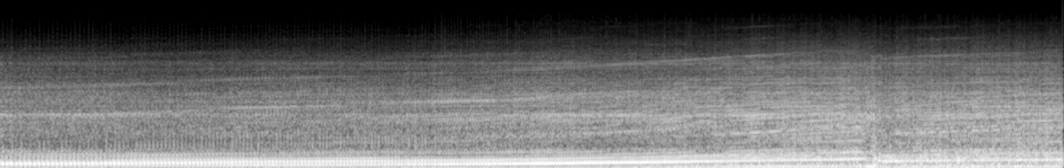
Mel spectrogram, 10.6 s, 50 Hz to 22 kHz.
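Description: Ducati Streetfighter V4's V4 engine pulling under steady acceleration, its pitch rising slowly, then dropping sharply about nine seconds in at an upshift before climbing again.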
